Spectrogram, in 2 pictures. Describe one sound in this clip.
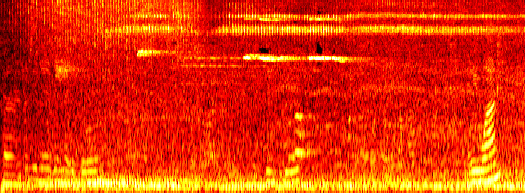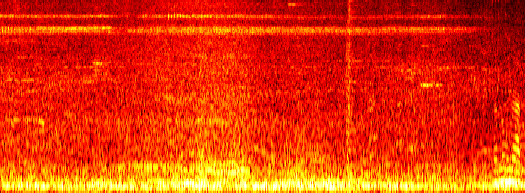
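Traffic rumbles steadily outdoors.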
